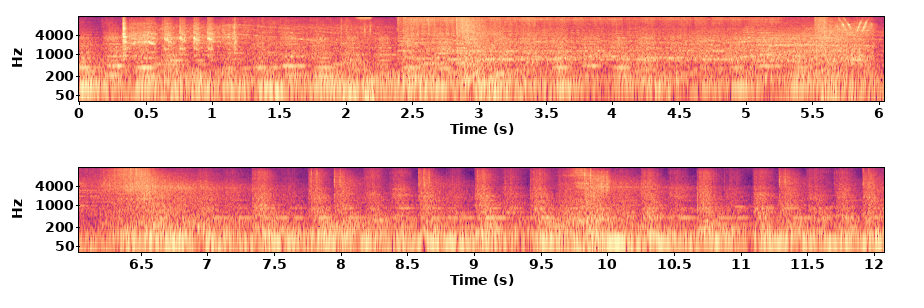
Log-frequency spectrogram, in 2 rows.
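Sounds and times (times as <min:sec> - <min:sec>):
engine ticking: 0:00.0 - 0:05.8
car engine starting and running: 0:00.0 - 0:07.6
dramatic background music: 0:00.0 - 0:12.0.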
